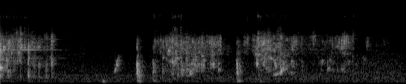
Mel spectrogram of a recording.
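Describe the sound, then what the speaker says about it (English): Water poured onto a potted jade plant in a greenhouse, giving faint, uneven trickles and splashes in short bursts, with no talking. "Let's just add a little more water."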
